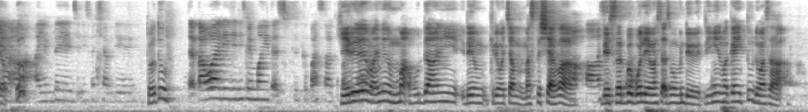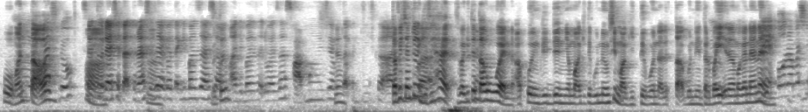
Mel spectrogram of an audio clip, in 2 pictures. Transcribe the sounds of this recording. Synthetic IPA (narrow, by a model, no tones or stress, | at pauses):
uajudajand͡ʒənɪsmat͡ʃafdiət̪ut̪u | t̪aʔt̪awadəd͡ʒənismemãŋjat̪aʔskəkəpasat̪kiɾəmaaɲəmã̰ʔɦudaŋnĩdəkiɾəmat͡ʃamːast̪əʃɛflahdəsərbəbolɛhmasaʔsəmuəbəndət̪iŋɪnmakanit̪udəmas̬a̰ʔ | omant̪aʔat͡ʃãudasat̪aʔt̪əɾasakat̪aʔɡibazasbəaladəbazadəbazasamə̃d͡ʒəat̪aʔpəɡikat̪apit͡ʃant̪ulaɡiseɦat̪̚səbap̚kit̪ət̪auana̰pəiŋɡɾidiənjaŋmaʔkit̪əɡunəməskinmaʔkit̪əpʊnːaʔlət̪a̰ʔbəndəjaŋt̪ərbaɪʔ̚dalamakanananoɾa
